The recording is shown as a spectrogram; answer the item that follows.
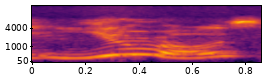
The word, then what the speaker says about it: euros: Euro versus euro. Euro as in euro, the currency versus euro. Heureux means happy. Okay, and it's it's the same sound, whereas euros, as you said, the currency, the second syllable is a O, not an E.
